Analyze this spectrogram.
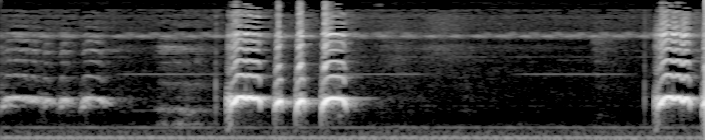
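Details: Local zebra dove, a frequent singer used to prompt pet doves into song: a short soft trill, then three clipped, mellow coo notes, a pause, and one final note. A faint steady hum sits in the background.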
